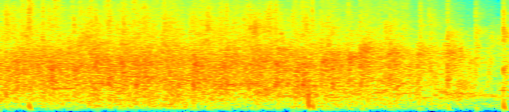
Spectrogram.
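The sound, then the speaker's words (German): Sustained audience applause thanking the board holders at a show, a dense wash of many hands clapping steadily for about five seconds, fairly loud throughout and tapering slightly at the end, with no talking over it. “Kriegt bestimmt noch einen Applaus.”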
